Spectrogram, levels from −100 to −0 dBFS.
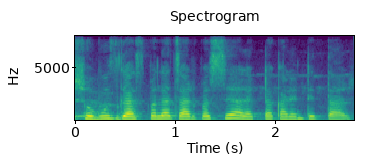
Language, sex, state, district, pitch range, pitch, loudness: Bengali, female, West Bengal, Cooch Behar, 235-260 Hz, 245 Hz, -19 LUFS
